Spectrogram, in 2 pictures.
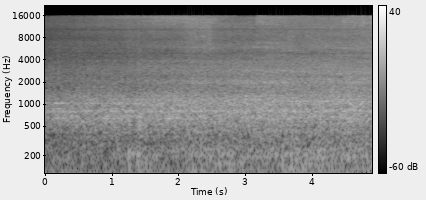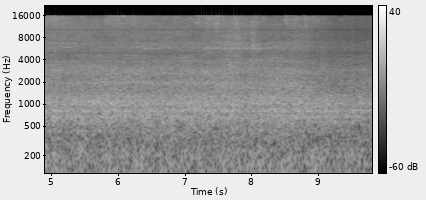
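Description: Tokaido Shinkansen N700A high-speed train running past on an elevated viaduct: a steady rolling rumble that grows a little louder over the first couple of seconds and then holds.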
